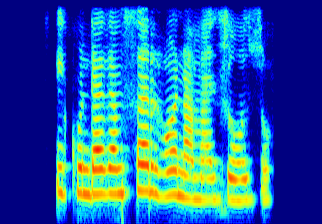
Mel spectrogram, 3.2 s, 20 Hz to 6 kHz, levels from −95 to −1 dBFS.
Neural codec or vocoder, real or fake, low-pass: codec, 44.1 kHz, 3.4 kbps, Pupu-Codec; fake; 5.4 kHz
